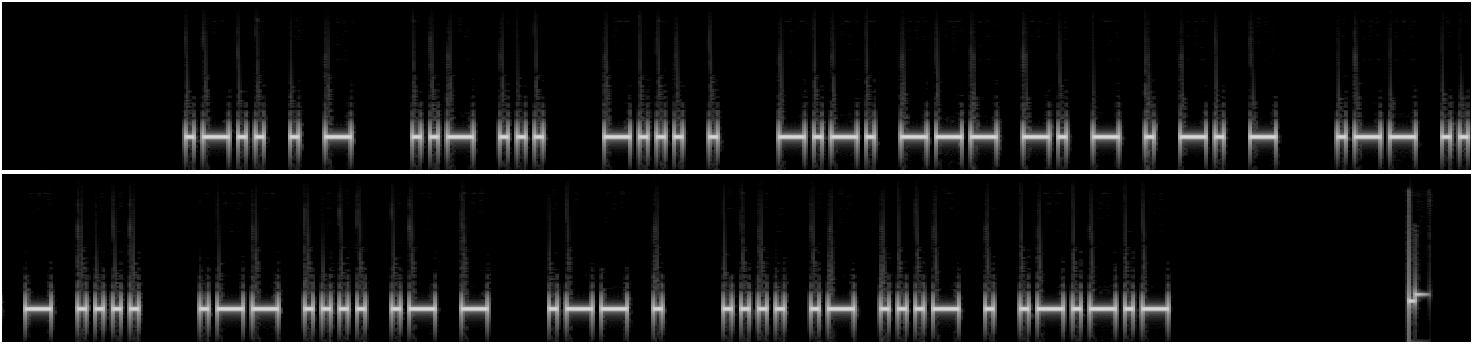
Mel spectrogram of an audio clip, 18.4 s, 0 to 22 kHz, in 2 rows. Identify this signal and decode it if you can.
Morse code, heard as a keyed tone, about 22 wpm, 700 Hz. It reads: LET US BE CONTENT WITH WHAT WE HAVE.
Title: Sentences from Top 1000 Words - Review Part 6 - 22wpm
